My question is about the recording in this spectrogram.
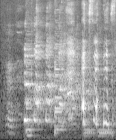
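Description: Laughter beginning about half a second in, in short chuckles, with music faintly underneath.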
